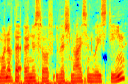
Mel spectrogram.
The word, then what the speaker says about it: Lewers Nice: And our name is Ivesh Nice. – So the L is silent.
